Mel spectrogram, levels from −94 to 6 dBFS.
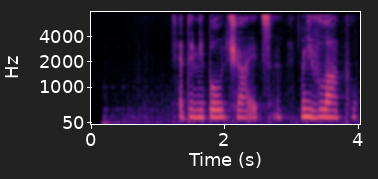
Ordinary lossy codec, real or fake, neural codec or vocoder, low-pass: none; fake; codec, 16 kHz, 1.1 kbps, Voila-Tokenizer; none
